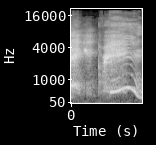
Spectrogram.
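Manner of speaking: put-on birdlike voice, way up high. Quoting a co-host who talked to them in a bird voice, imitating a bird voice. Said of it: "talking to me in your bird voice".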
